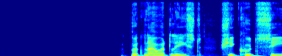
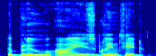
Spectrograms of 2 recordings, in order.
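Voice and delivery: usual speaking voice

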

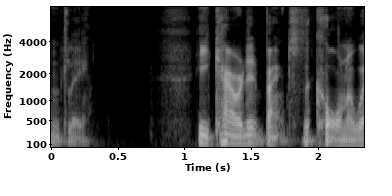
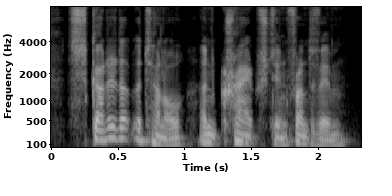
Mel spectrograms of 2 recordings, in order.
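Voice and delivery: usual speaking voice

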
